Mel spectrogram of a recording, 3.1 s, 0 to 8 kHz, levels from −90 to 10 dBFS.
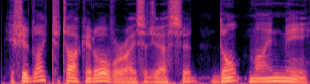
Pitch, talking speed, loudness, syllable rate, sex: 105 Hz, 230 wpm, -16 LUFS, 5.2 syllables/s, male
